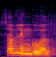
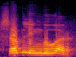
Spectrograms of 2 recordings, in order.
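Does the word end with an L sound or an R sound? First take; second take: L sound; R sound. First: The word ends with an L sound. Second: The word ends with an R sound. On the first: The speaker calls it right. "वल" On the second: The speaker calls it wrong. "ये वर नहीं"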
